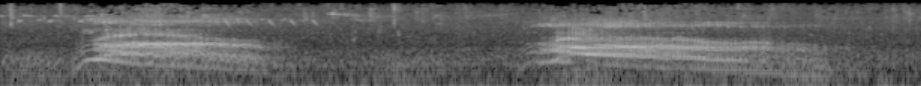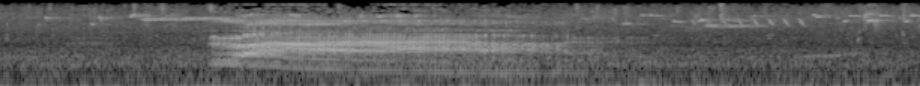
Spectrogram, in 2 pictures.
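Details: Gorilla letting out three loud, harsh roars a few seconds apart, each starting high and sliding downward in a rough, noisy sweep before fading into steady background hiss.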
